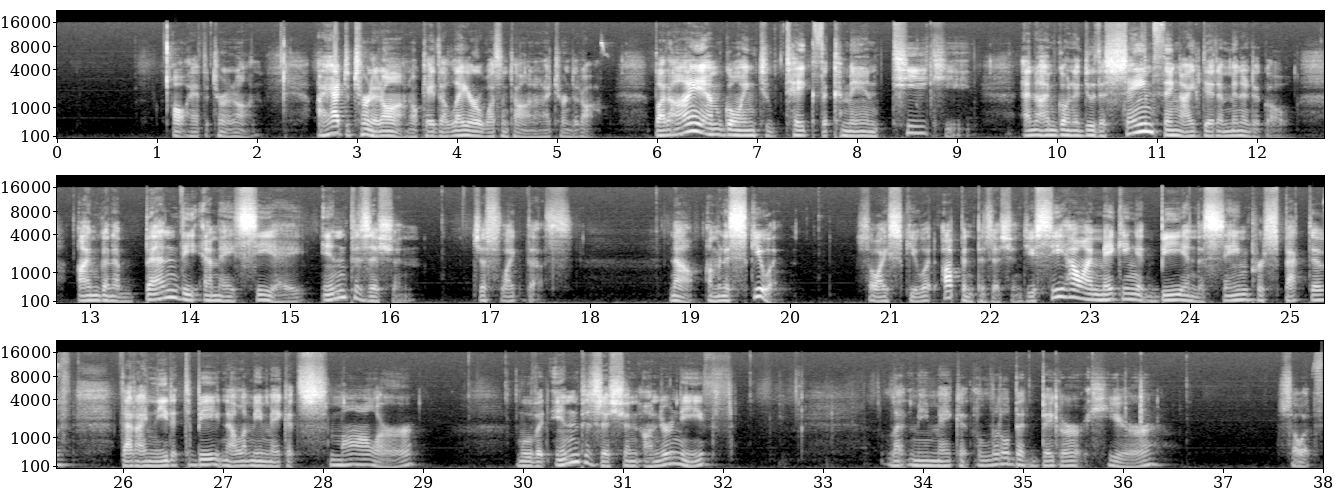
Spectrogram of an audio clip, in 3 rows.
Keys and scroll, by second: 8.2 super+t.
